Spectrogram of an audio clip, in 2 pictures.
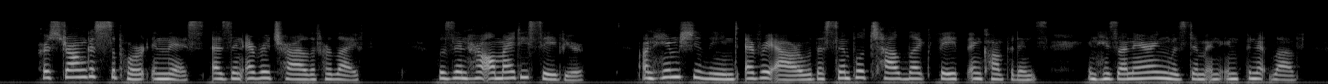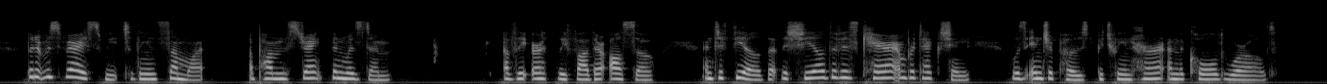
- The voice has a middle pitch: No, very high, 255 Hz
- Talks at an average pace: Yes, average, 165 wpm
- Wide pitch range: No, average, 3.4 semitones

